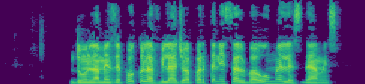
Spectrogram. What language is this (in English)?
Esperanto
